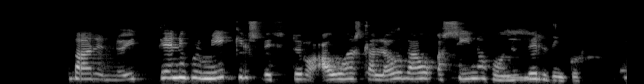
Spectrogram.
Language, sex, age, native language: Icelandic, female, 30-39, Icelandic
